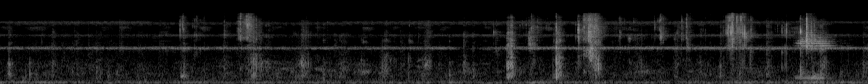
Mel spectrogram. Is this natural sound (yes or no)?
yes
